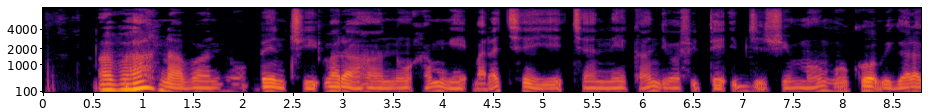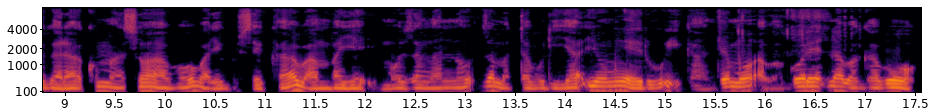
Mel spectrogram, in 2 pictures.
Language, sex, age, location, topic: Kinyarwanda, male, 18-24, Kigali, health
